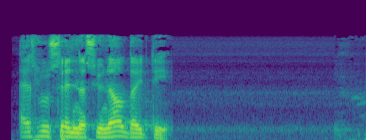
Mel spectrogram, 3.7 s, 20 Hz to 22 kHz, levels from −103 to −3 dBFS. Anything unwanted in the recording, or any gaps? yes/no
no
